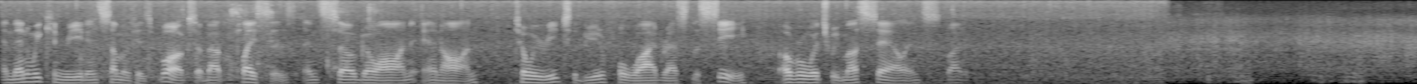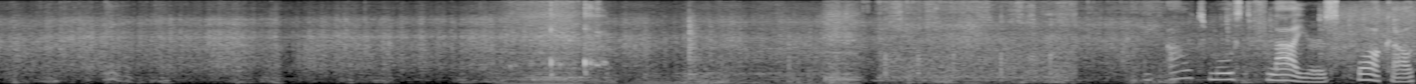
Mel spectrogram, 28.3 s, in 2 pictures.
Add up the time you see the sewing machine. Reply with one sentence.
You can hear the sewing machine for 9 seconds altogether.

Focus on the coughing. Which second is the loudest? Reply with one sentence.
The volume of the coughing peaks at 20 seconds.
